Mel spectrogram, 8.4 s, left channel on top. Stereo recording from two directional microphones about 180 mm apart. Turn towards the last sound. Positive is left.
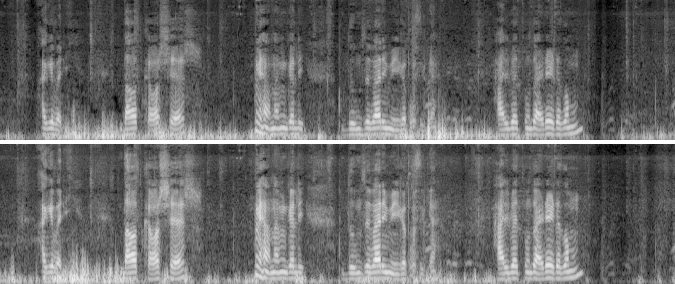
turn(degrees=0)  # may be behind; listen again after turning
